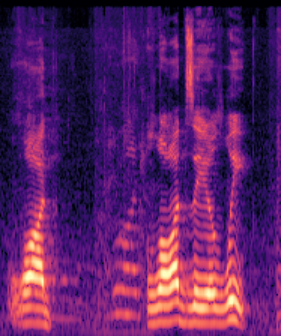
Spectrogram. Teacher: زبان کی سائڈ اوپر والی داڑھوں کے ساتھ، داڑھوں کی جڑ کے ساتھ لگے تو وہاں سے غاد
